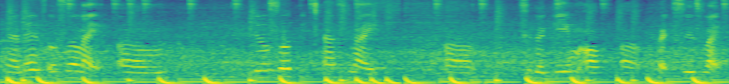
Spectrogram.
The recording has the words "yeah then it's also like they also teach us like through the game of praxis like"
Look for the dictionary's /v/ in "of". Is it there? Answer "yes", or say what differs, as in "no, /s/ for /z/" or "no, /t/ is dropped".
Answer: no, /f/ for /v/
